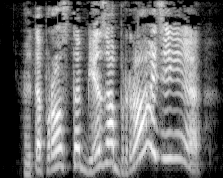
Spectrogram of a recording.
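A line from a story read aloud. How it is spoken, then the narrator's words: Butcher's exclamation. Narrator (Russian): воскликнул мясник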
